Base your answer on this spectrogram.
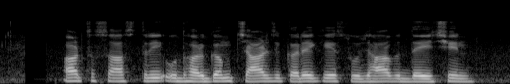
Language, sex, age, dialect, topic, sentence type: Magahi, female, 51-55, Western, banking, statement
